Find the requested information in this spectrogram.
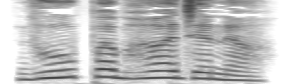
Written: ಧೂಪಭಾಜನ

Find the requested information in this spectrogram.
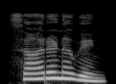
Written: ಸಾರಣವೆಣ್

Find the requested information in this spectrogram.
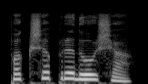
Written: ಪಕ್ಷಪ್ರದೋಷ

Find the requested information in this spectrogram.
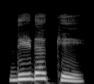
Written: ದಿಡಕೆ

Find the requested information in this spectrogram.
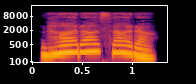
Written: ಧಾರಾಸಾರ

